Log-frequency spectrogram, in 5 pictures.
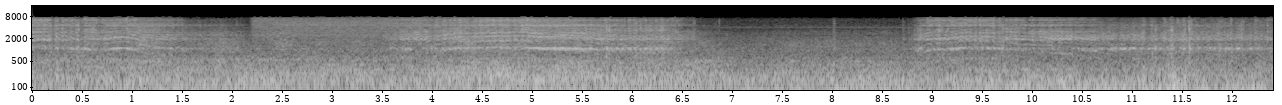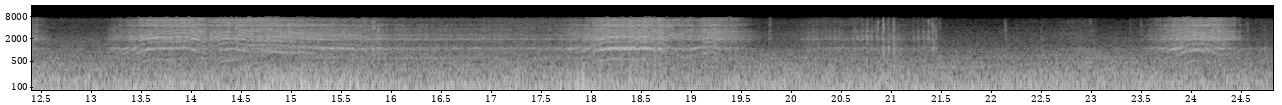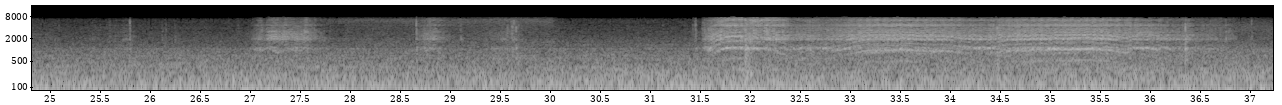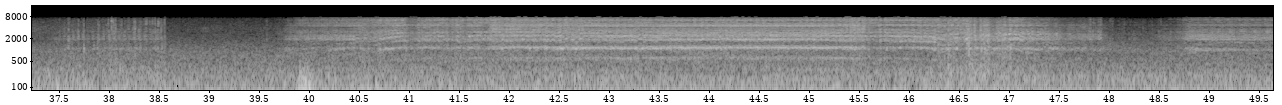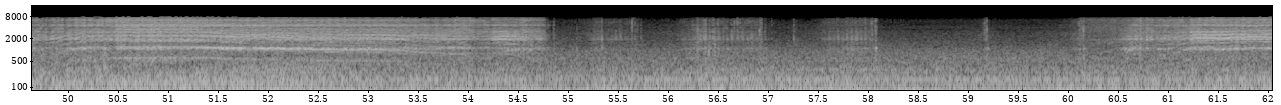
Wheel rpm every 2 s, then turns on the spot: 110, 30, 130, 20, 80, 90, 60, 100, 50, 70, 20, 20, 20, 20, 10, 40, 100, 110, 40, 20, 140, 160, 160, 110, 70, 150, 120, 40, 20, 0, 90.
6-8 24-28 36-38 54-58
